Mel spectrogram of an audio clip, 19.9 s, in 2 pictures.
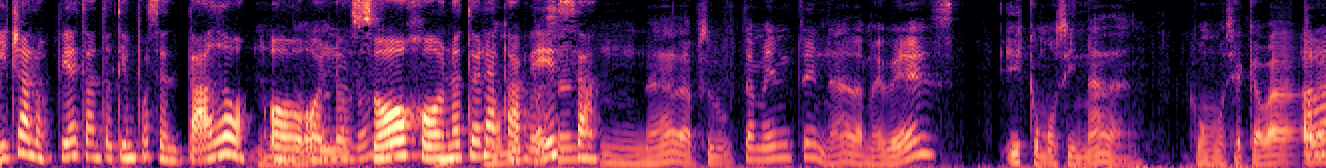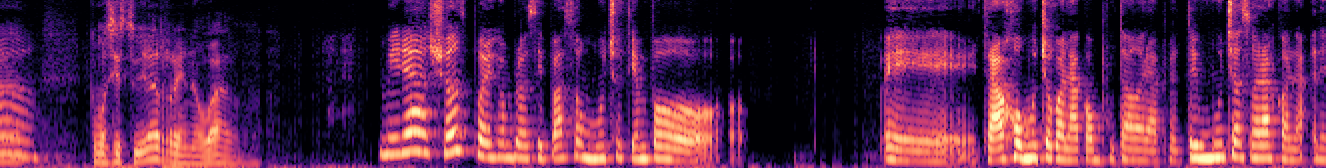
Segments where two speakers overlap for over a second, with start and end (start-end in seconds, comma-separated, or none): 1.9-4.6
